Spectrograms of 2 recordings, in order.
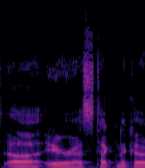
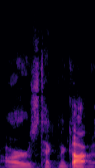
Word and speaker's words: Ars Technica: Ars, it's pronounced. I used to think it was ARS, but I listened to enough nerds talk about it that it's Ars Technica or just commonly referred to as Ars.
